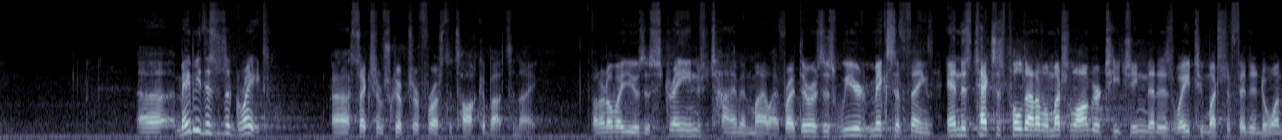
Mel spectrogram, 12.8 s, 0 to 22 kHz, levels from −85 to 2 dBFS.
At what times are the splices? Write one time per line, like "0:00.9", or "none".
0:05.9
0:09.3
